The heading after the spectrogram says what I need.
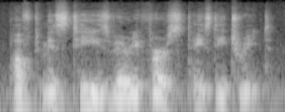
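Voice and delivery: ordinary delivery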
